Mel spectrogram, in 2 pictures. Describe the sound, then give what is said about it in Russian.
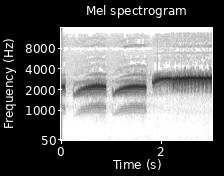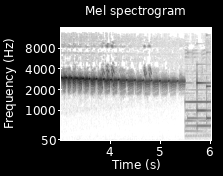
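A dunlin, a small sandpiper of the Amur River basin, calls with three short, buzzy high notes, then breaks into a long, steady, rattling trill at a similar pitch. It stays loud and clear with no talking, ending in a brief harmonic tone. “Птицы бассейна Амура - чернозобик”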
